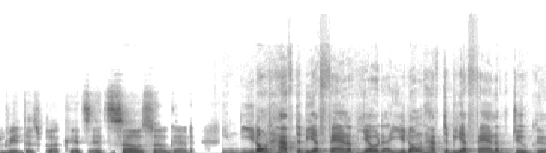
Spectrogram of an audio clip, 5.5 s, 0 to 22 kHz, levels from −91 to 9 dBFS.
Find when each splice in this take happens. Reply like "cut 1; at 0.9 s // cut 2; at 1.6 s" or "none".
cut 1; at 2.2 s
